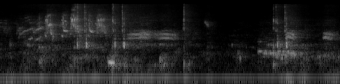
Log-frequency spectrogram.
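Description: Birds chirping and twittering in the background, busiest in the first few seconds, with a couple of sharp clicks like a computer mouse's.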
